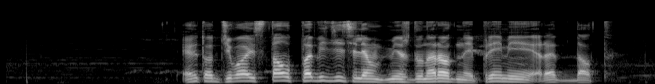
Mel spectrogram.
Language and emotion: Russian, positive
